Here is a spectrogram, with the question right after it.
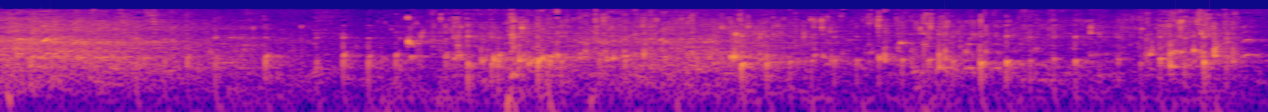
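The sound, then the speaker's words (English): A drink is poured into a glass, a steady, splashy gurgle running for several seconds with small clinks and bursts as the flow shifts. “Have another? Just a small one, please.”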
